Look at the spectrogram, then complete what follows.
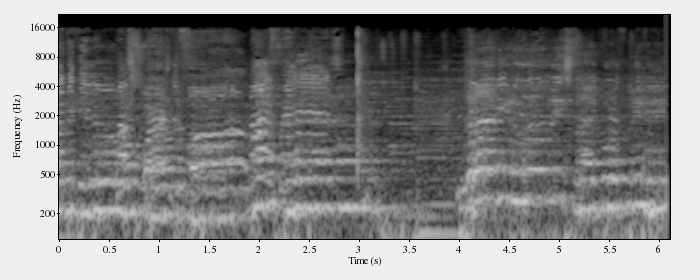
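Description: Music: a song with sung vocals, long held notes over its accompaniment.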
